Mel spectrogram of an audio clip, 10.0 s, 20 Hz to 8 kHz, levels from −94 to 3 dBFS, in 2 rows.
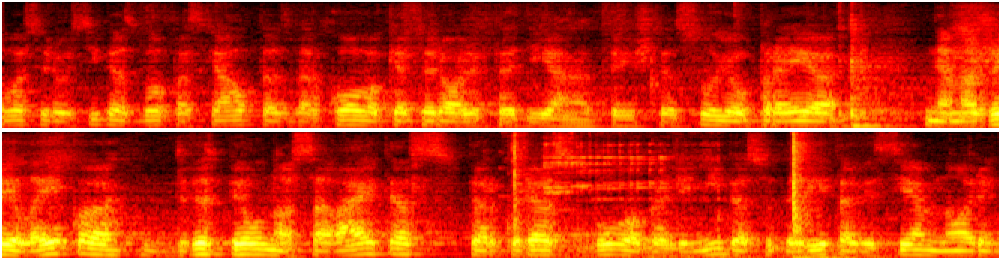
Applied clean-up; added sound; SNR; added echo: none; Thump, thud; 10 dB; reverberation time 0.2 s.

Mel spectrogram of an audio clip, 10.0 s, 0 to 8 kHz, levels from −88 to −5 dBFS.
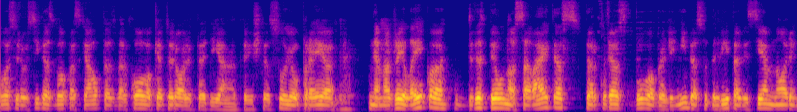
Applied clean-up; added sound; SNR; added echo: neural mask model DeepFilterNet 3.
